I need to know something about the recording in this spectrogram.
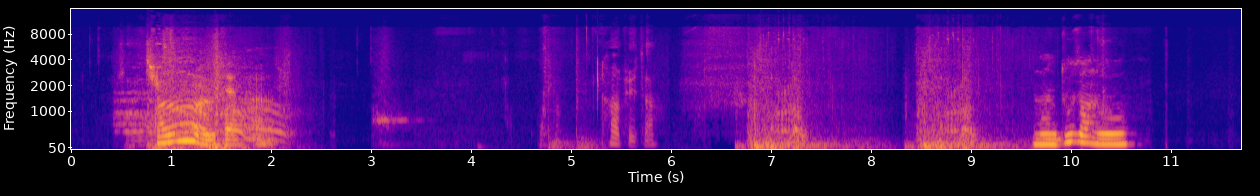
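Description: Fantasy game sound effects whoosh and crash in short bursts.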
